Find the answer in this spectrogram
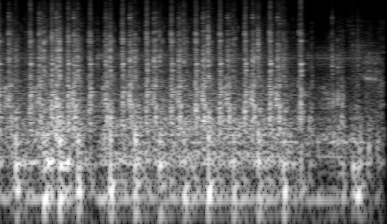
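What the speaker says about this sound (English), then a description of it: "we're going to top stitch along that edge" A sewing machine top stitches along a fabric edge, its needle hammering in a fast, steady mechanical rhythm with a low motor hum, close and continuous with no voice.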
